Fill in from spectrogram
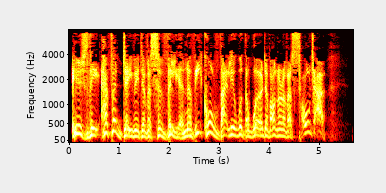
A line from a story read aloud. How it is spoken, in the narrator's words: demanded Treville fiercely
